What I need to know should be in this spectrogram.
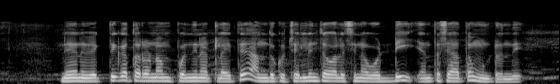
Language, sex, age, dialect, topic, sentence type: Telugu, male, 25-30, Central/Coastal, banking, question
